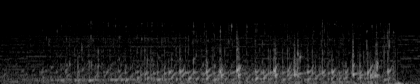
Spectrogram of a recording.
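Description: Water bubbling and gurgling in a dense, busy stream, growing louder and cutting off abruptly at the end.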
